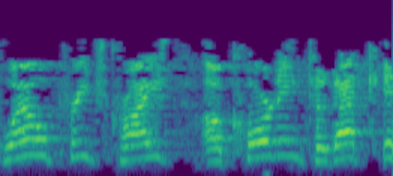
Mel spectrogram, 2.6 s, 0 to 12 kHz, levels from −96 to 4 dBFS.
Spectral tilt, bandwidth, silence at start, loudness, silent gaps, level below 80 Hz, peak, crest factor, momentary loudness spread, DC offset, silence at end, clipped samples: -2.5 dB/octave; 6 kHz; 0 s; -22 LUFS; none; -76 dBFS; -6 dBFS; 18 dB; 7 LU; under 0.1%; 0 s; under 0.1%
